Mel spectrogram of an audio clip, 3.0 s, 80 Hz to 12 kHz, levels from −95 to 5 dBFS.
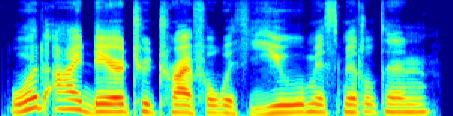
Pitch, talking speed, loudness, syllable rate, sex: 175 Hz, 180 wpm, -18 LUFS, 4.3 syllables/s, female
